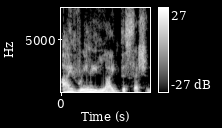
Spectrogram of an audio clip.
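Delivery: breathy, airy voice full of lively excitement. Showing how the voice conveys interest in a session: breathy, excited voice. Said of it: "with more air in my breath uh, or in my voice".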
